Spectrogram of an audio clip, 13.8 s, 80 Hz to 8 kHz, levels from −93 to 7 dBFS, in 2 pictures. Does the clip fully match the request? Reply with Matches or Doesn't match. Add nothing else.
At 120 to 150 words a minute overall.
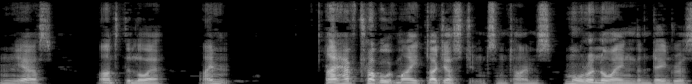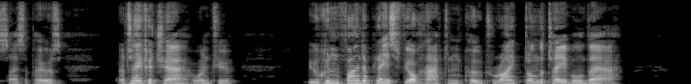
Doesn't match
